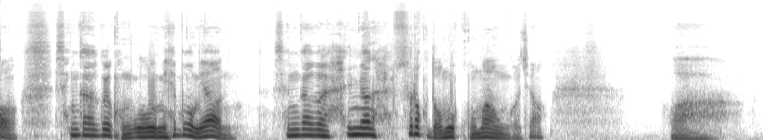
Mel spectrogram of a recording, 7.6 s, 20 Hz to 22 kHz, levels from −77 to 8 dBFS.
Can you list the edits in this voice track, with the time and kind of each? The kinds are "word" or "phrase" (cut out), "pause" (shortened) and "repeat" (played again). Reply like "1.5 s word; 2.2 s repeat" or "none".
none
